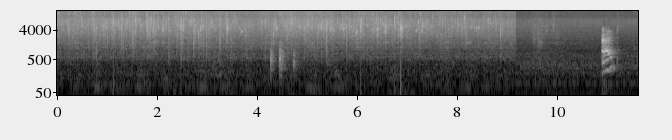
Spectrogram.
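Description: Chopped garlic and ginger sautéing in a pan after cumin seeds, heard as a dense crackling sizzle with scattered stirring clicks, ending in a brief quieter stretch and a sharp scrape.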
